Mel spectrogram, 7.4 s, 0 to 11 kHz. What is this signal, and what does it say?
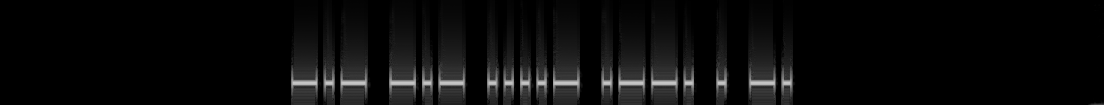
Morse code, heard as a keyed tone, about 22 wpm, 700 Hz. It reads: KK4PEN
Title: USA Call Signs - 6 Characters - 22wpm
